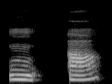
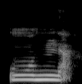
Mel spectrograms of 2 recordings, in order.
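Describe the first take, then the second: First: The two words are said apart, without an n. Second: An n sound joins the two words together. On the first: The speaker calls it wrong. "on ne dit pas on a" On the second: The speaker calls it right. "on dit on a"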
